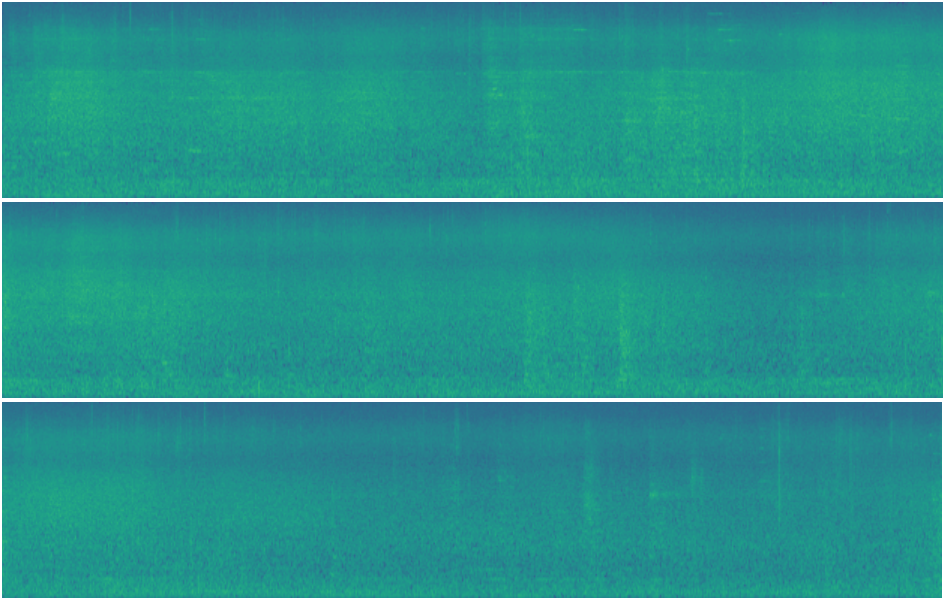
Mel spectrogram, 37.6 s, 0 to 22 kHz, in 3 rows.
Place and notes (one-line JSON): {"title": "池東村, Xiyu Township - at the Roadside", "date": "2014-10-22 15:42:00", "description": "Small village, Roadside, Construction\nZoom H2n MS+XY", "latitude": "23.60", "longitude": "119.51", "altitude": "28", "timezone": "Asia/Taipei"}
